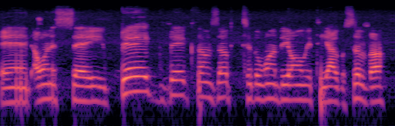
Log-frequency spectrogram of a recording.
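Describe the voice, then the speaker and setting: Halting Arabic-speaking man, slightly high voice. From Saudi Arabia. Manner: hesitant, halting phrasing. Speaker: caller. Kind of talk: casual chat.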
